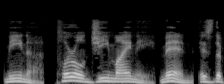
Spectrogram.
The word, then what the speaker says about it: gmina: The Mina, Polish pronunciation Mina, plural gminy, min, is the principal unit of the administrative division of Poland, similar to a municipality.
